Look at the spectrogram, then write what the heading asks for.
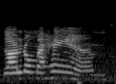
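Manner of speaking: loud annoyed lament; dismayed. Real, not acted. Dismayed spill complaint.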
